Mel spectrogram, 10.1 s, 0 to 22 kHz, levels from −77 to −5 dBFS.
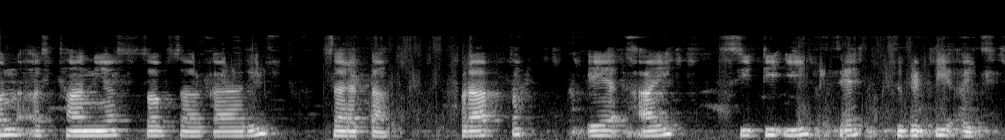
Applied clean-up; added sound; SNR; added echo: neural separator model SepFormer DNS4.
